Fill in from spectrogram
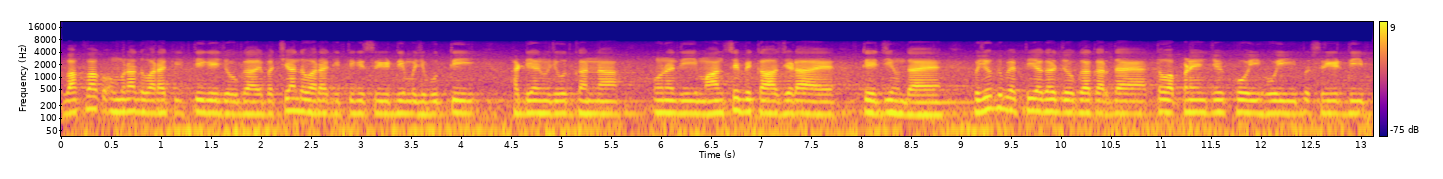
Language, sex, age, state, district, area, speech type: Punjabi, male, 30-45, Punjab, Kapurthala, urban, spontaneous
